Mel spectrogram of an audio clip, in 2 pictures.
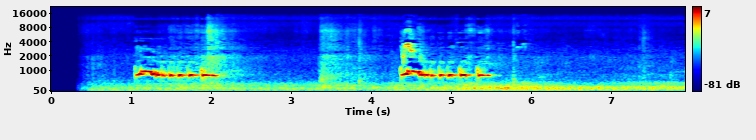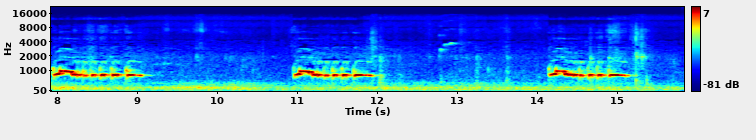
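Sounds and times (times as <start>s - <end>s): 
zebra dove perkutut bubbling coo phrase: 1.0s - 2.6s, 4.4s - 6.0s, 8.0s - 9.4s, 11.0s - 12.3s, 14.1s - 15.5s.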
